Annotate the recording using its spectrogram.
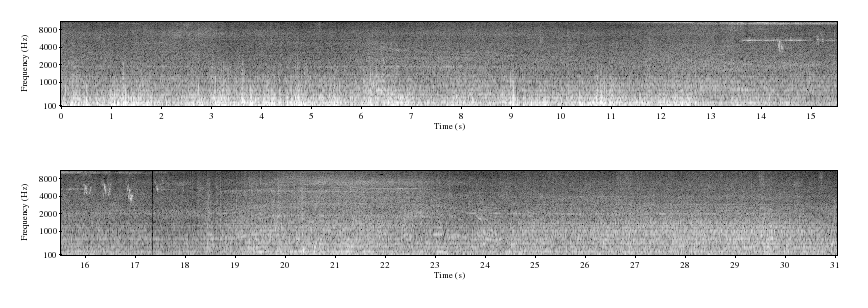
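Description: Tour bus driving through city traffic: a steady engine drone with road and traffic noise, rough and loud for the first dozen seconds, then quieter. A few short high squeaks come about halfway through.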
